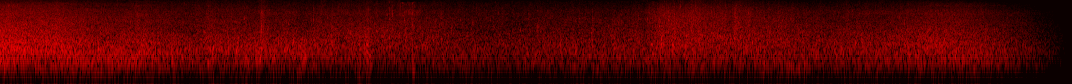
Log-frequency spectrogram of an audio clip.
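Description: Faint, even rushing noise like wind or surf, with no tune or voice in it, swelling slightly twice and cutting off just before the end.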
